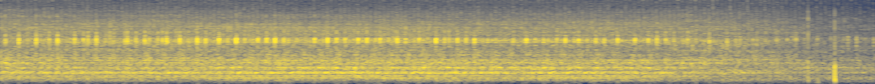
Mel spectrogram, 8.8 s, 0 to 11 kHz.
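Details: 2001 Toyota Avensis 1.8 VVT-i, 1ZZ-FE petrol engine idling with a sharp, steady tick over it, a few ticks each second; owner asks what causes the ticking.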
